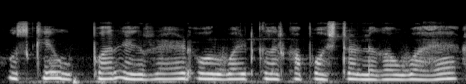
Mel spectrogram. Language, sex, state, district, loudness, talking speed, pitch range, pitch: Hindi, female, Uttar Pradesh, Saharanpur, -13 LUFS, 155 wpm, 235-260 Hz, 245 Hz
